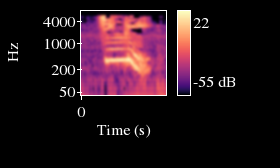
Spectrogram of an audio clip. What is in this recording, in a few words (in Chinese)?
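"经历", Mandarin; chinese-flashcards; hsk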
